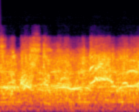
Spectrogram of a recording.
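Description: A woman screams in distress.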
